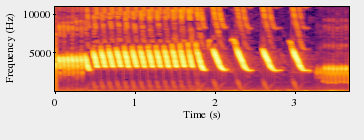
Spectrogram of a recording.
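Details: Canary song with a fast pulsing high trill. It gives way to steeply descending whistled slurs spaced about every quarter second, then ends in a lower, buzzy rolling trill.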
